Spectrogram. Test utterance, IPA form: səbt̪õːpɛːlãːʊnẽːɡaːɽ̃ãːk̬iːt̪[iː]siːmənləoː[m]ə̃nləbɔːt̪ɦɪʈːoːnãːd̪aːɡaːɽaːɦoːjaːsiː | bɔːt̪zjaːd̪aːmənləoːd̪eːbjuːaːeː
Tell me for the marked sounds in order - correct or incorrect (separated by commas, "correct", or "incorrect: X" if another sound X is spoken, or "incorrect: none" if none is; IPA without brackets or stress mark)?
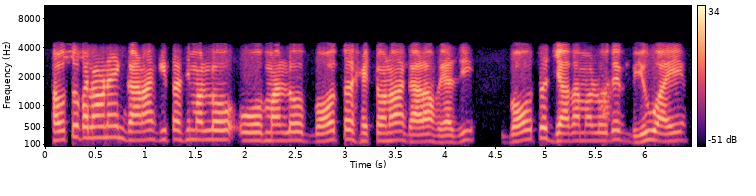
incorrect: aː, correct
